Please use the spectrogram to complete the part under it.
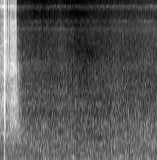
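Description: Water hits a hot pan of vegetable hash with a sudden loud hiss that settles into a steady, bright sizzle.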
